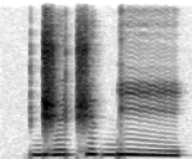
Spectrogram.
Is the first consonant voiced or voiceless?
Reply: voiced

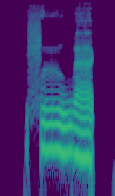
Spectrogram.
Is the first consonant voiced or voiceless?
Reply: voiceless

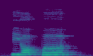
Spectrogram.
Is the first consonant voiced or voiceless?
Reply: voiced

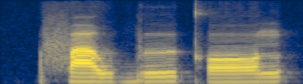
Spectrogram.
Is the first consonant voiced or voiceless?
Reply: voiceless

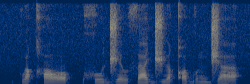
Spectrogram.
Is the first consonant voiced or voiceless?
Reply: voiceless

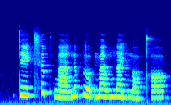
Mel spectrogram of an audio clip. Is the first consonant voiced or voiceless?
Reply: voiceless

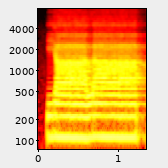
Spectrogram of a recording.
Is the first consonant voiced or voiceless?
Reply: voiced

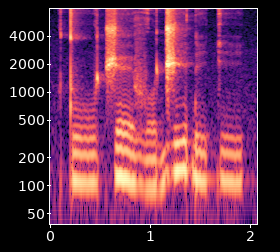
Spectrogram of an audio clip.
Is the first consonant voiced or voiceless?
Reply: voiceless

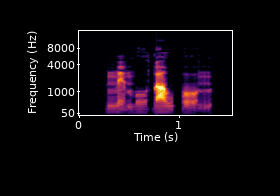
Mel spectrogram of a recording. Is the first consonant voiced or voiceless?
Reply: voiced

